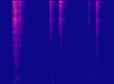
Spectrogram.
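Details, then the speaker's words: Farmall Super A ignition coil bench-tested off the tractor with battery leads, the lead touched across a widened gap: four crisp snapping sparks in two pairs, strong and clean, so the coil is not burned out. "you can see they just focus there's a spark okay so I assume this coil is not burned up"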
